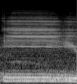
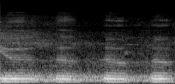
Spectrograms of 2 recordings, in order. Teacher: Your lips are changing, your lips are becoming rounded and kind of pouting, but also your tongue is moving back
